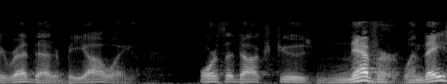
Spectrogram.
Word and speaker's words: Yahweh: Now, if you actually pronounce this in the Hebrew, you'll be pronounced Yahweh. You don't ever see that word. You have to know Hebrew to know that.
